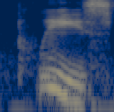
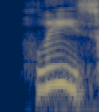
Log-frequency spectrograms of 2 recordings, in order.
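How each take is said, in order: First: Softer, courteous please; polite please. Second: Pleading cry. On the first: Shown as a demonstration. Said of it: "That was very polite of Frog". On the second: A narrator's reading. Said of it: "cried Frog".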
